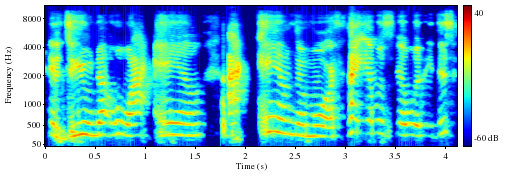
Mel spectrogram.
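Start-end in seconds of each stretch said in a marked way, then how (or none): 0.2-2.8 hammed-up imperious boast; mock haughty Moor. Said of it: "started talking like that".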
